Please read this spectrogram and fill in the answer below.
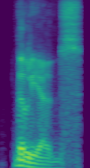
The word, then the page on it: billiards: British English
